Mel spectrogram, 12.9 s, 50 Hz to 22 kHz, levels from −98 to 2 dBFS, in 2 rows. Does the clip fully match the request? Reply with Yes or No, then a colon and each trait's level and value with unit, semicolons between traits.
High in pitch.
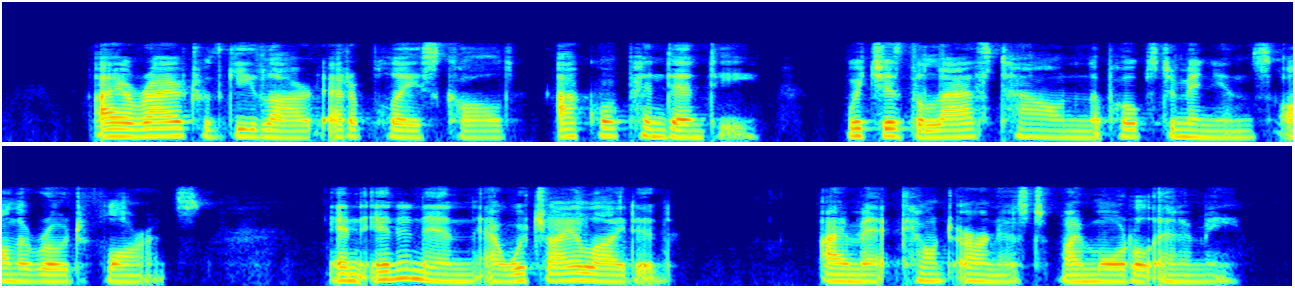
No: medium, 155 Hz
